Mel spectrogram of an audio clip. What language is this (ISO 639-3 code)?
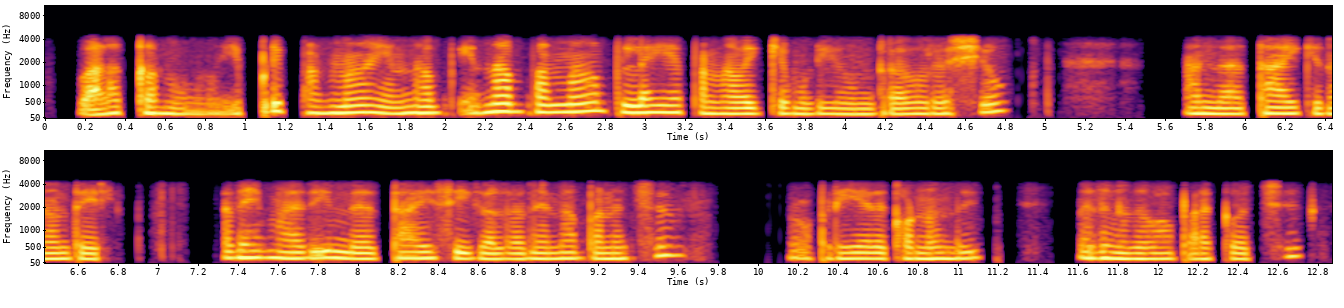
tam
